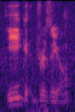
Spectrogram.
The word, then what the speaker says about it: Yggdrasil: fuck do you pronounce that? Yggdrasil.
